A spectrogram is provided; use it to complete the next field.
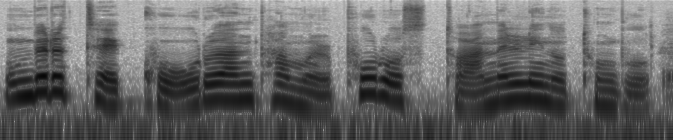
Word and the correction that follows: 파묵: 오르한 파묵 아니에요? 네. – 파몽이라 그랬죠. 파몽. 파몽.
